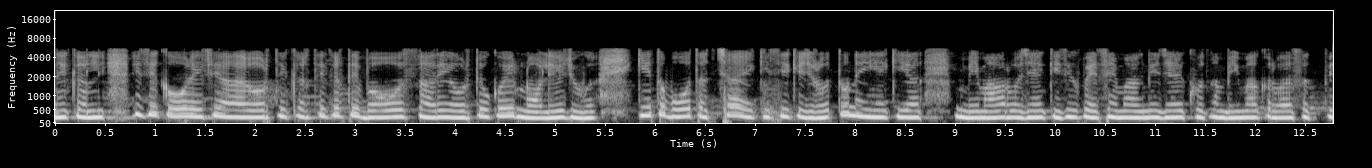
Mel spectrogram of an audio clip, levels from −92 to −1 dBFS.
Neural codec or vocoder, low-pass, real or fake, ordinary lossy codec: none; 5.4 kHz; real; none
